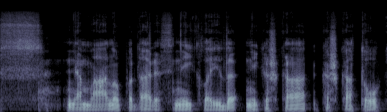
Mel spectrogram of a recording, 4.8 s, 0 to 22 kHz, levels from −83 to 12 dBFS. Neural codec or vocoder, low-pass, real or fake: none; 14.4 kHz; real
